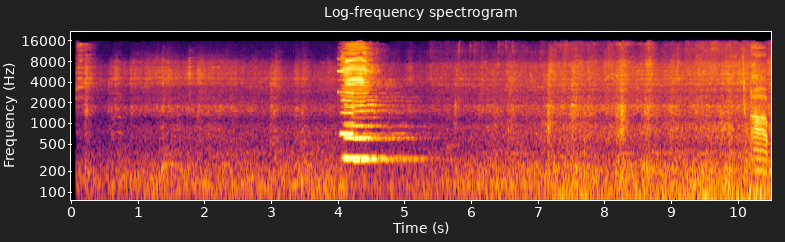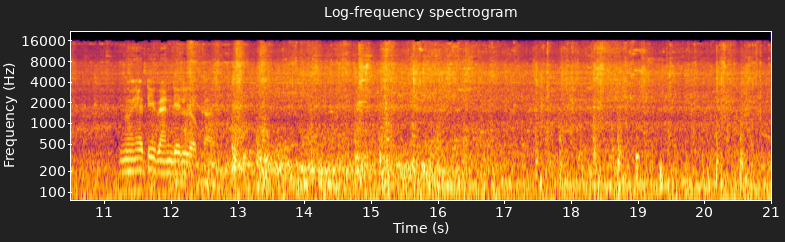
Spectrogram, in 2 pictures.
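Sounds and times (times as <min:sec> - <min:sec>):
train rumbling on rails: 0:00.1 - 0:21.0
train horn: 0:04.0 - 0:05.6.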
